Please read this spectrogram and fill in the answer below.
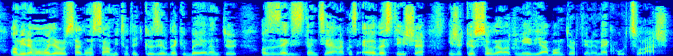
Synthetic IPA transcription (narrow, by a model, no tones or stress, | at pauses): ɒmiɾɛmɒmɒɟɒɾo̞rsaːɡo̞nsaːmiːt̪hɒt̪ɛɟkø̞zeːrd̪ɛkybɛjɛlɛnt̪øːɒzɒzɛɡzist̪ɛnt̪sijaːja̰ːnɒkɒzɛ̰lvɛst̪eːʃɛeːʃɒkø̞sːo̞lɡaːlɒt̪imeːd̪ijaːbɒnt̪ørt̪eːnø̰ːmɛkhṵrt̪so̰la̰ːʃ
